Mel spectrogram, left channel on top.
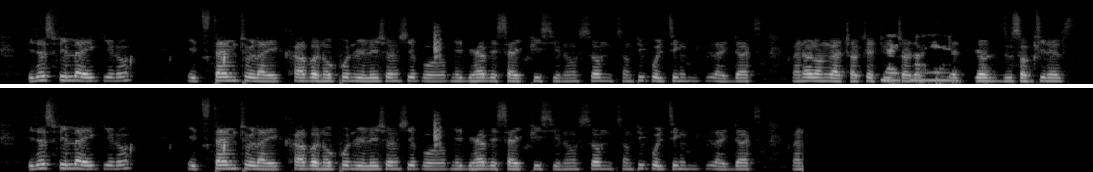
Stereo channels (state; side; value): drops out; right; at 8.1 s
